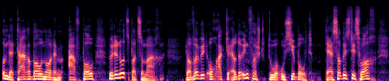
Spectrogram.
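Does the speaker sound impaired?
No.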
